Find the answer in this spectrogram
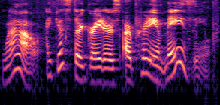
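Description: A woman in her thirties reading a storybook aloud live to children, playfully chatting to them in expressive asides. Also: on the low side, moderate pace, a little hiss or hum, low-quality recording. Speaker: teacher reading aloud to pupils. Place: living room at home, indoors.

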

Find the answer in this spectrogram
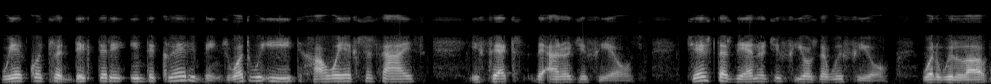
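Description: A man's voice: mid-range voice, fairly bright tone, slightly rough, dry recording. A man with a Greek accent calling into a radio talk show, speaking passionately and emphatically, often repeating himself. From Greece. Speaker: caller. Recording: phone line on radio show.

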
